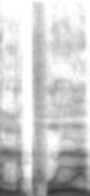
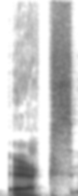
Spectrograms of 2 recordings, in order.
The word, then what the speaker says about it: LaCroix: It shouldn't even be pronounced LaCroix because it's a French thing, but we've taken French names and made them more American sounding.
